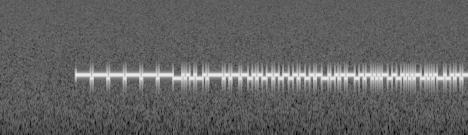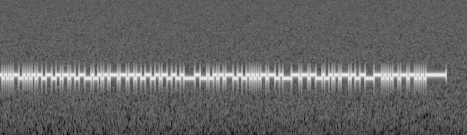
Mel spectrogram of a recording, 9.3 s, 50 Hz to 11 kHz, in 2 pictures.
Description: RTTY (45.45 baud, 170 Hz shift), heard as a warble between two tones, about 1750 Hz centre. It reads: 72200 06864 64202 12085 86791 29616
